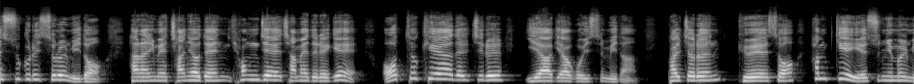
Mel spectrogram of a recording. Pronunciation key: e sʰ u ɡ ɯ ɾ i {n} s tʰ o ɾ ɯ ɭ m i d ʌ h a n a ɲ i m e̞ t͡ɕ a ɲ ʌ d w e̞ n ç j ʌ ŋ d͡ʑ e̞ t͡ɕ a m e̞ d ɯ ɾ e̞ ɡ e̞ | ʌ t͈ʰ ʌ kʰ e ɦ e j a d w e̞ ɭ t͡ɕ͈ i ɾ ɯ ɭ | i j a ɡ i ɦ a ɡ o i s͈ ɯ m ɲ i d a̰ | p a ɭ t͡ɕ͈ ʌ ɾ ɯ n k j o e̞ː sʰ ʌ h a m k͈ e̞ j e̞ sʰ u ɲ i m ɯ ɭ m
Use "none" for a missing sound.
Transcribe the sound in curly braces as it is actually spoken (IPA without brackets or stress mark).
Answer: none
